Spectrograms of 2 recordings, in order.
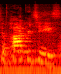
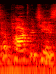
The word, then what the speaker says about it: Hippocrates: I can't think how to pronounce. Is it Hippocrates? It's Hippocrates. Okay. It's Hippocrates.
